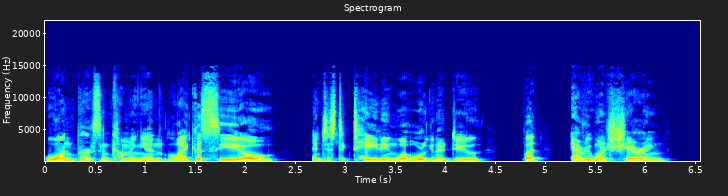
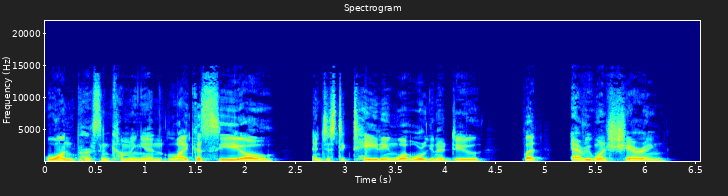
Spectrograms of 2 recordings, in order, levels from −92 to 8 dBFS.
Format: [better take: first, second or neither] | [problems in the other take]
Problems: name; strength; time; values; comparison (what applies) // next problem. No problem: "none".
neither | none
